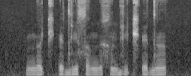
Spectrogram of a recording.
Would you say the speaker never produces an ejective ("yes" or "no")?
no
